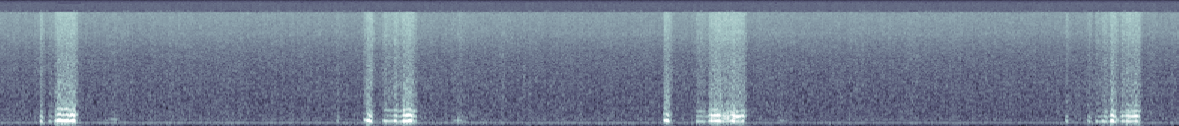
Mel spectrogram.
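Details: A female dog asleep in an office, dreaming: soft, low snoring breaths come in short double bursts about every four to five seconds, separated by near silence over a faint steady hum.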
